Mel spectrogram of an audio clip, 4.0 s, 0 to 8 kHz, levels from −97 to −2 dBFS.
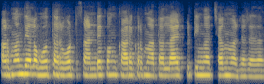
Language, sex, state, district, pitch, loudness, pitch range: Kannada, female, Karnataka, Bijapur, 225 Hz, -16 LUFS, 210-230 Hz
